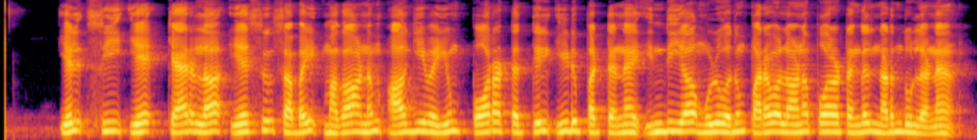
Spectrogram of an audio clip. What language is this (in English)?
Tamil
